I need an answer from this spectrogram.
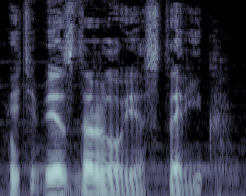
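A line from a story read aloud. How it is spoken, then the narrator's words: Muffled, hollow voice. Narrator (Russian): Глухим голосом ответил Оорх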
